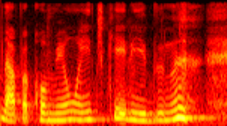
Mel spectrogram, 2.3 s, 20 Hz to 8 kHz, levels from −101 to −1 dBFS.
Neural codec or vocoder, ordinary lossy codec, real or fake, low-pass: none; none; real; 7.2 kHz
